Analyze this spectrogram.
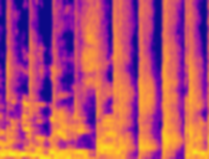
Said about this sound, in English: Well, he's always been guilty, but he has been found guilty. Like, can we get another hand clap?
